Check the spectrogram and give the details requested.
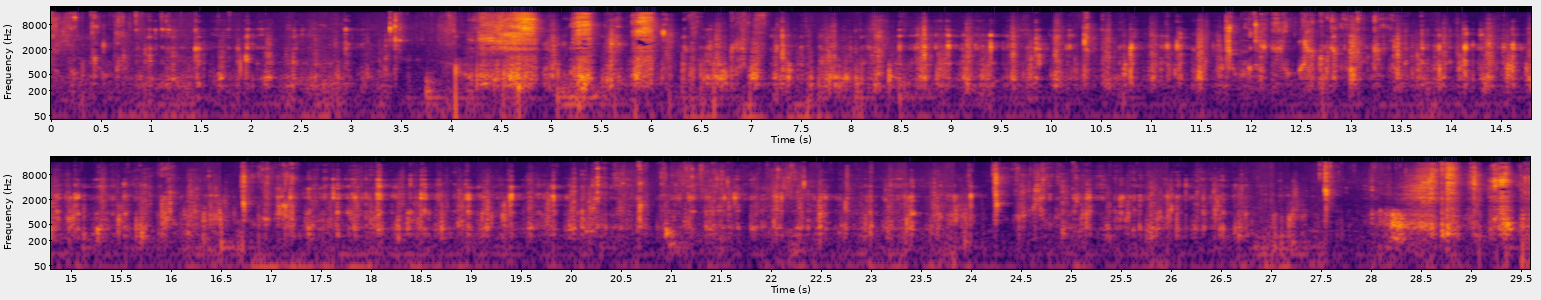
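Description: Close-miked chewing of gelatinous braised pig's trotters (jokbal) and spicy mixed noodles: a continuous run of wet smacks and squelches. Louder bites come about four seconds in and again near the end, as a spoonful of noodles goes into the mouth.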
